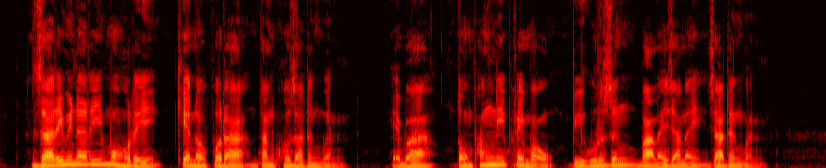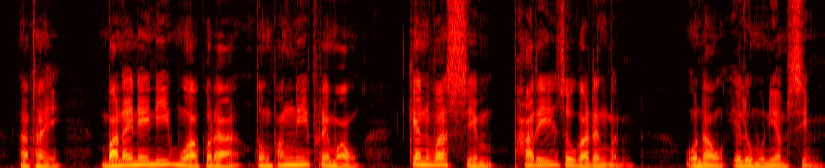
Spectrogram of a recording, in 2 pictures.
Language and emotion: Bodo, neutral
